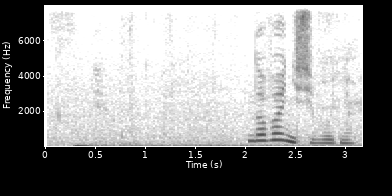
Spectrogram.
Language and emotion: Russian, neutral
